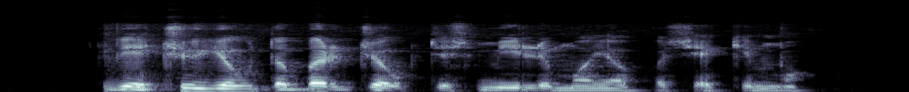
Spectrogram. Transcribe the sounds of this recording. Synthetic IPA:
ʃʲʋʲiɛt͡ʃʲʊjɛʊd̪ɐbɐɾd͡ʒʲɛʊkt̪ʲɪsmʲiːlʲɪmoːjoːpɐsʲiɛkʲɪmʊ

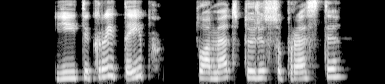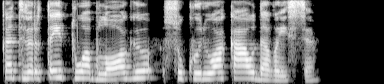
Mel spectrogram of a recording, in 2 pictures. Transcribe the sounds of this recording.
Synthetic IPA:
jɛɪt̪ʲɪkɾɐɪt̪ɐɪp | t̪uɔmʲɛt̪ːʊɾʲɪsʊpɾɐsʲt̪ʲɪ | kɐt̪ʲʋʲɪɾt̪ɐɪt̪uɔblˠoːɡʲʊsʊkʊɾʲuɔkɐˑʊd̪ɐʋɐɪsʲɪ

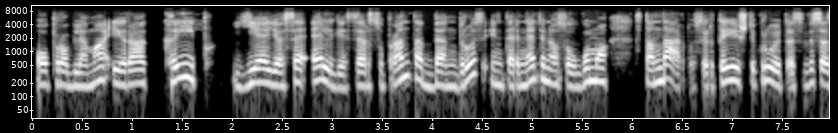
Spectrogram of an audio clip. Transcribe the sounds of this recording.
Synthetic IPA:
oːpɾoːbʲlʲɛmɐʔiːɾɐkʰɐɪp | jiɛjoːsʲɛʔɛlʲɡʲɛsʲɪɐɾsʊpɾɐnt̪ɐbʲɛnd̪ɾʊsɪnʲt̪ʲɛɾʲnʲɛt̪ʲɪnʲoːsɒʊɡʊmoːst̪ɐnd̪ɑːˑrt̪ʊsɪɾt̪ɐɪɪʃt̪ʲɪkɾuːjʊt̪ɐsʋʲɪsɐs

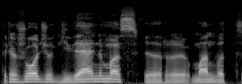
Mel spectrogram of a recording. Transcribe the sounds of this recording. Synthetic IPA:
pʲɾʲiɛʒoːd͡ʒʲoːɡʲiːʋʲæːnʲɪmɐsɪrmɐnʋɐt̪

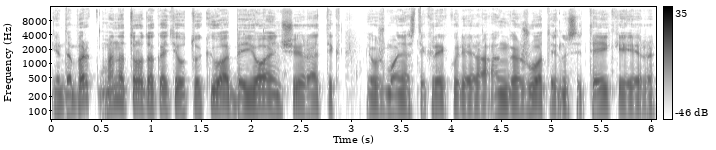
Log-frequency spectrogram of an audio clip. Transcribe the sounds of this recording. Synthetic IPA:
ɪɾd̪ɐbɐrmɐnɐt̪ɾoːd̪oːkɐt̪jɛʊt̪oːkʲuːɐbʲeːjoːjɛnʲt͡ʃʲʊiːɾɐt̪ʲɪk | jɛʊʒmoːnʲeːst̪ʲɪkɾɐɪkʊɾʲiɛiɾɐʔɐŋɡɐʒuɔt̪ɐɪnʊsʲɪt̪ʲɛɪkʲɛɪr

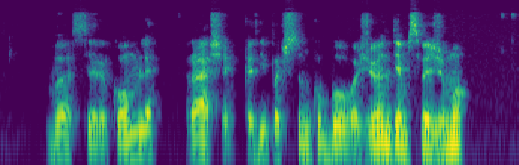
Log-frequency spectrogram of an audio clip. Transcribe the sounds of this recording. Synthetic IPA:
ʋɐsʲɛɾʲɪkoːmʲlʲɛ | ɾɑːʃʲeːkɐt̪iːpɐt͡ʃsʊŋkʊbʊʋoːʋɐʒʲuɔjɛnʲt̪ʲiːmsʋʲɛʒʲɪmʊ

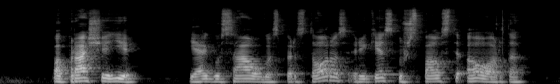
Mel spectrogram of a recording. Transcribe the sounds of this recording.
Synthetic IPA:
pɐpɾɑːʃʲeːjɪ | jæˑɪɡʊsɑˑʊɡoːspʲɛɾst̪oːɾoːsɾʲɛɪkʲeːsʊʃʲspɐˑʊsʲt̪ʲɪʔɐoːɾt̪ɑː

